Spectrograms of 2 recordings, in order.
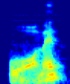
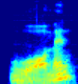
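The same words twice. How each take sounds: First: Woman said low, then rising at the end; Chinese women. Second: Woman said low and stretched, rising at the end; Chinese women. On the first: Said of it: "The Chinese word for we is". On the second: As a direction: model Woman slowly for copying. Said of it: "Repeat after me". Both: Shown as a demonstration.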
